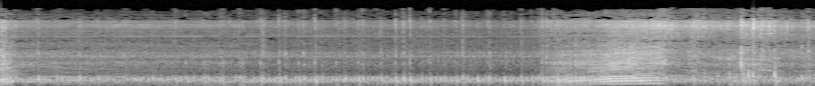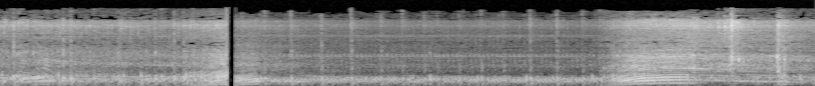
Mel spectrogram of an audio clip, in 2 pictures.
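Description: Trials motorcycle engine running steadily at low revs, blipped up sharply twice, about four seconds in and again near the end.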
